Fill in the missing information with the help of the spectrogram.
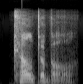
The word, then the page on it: culpable: British English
